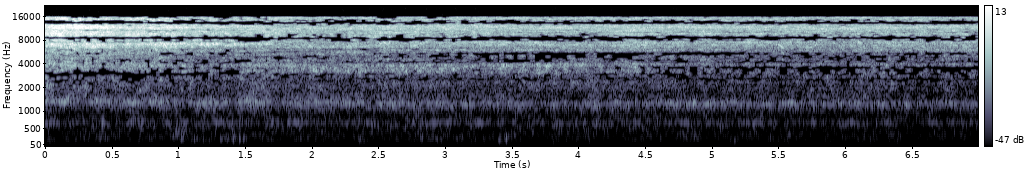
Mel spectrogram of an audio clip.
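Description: Dental handpiece's high hiss of air and water spray, trailing off in the first second or two as the smoothing of the molar's enamel ends, leaving a steady faint hiss of suction.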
